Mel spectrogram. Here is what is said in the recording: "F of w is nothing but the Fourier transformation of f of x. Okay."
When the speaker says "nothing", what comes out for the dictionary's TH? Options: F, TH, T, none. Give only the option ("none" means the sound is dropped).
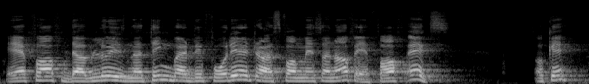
T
